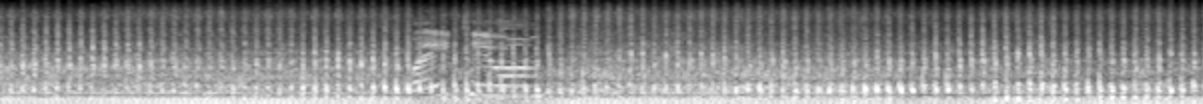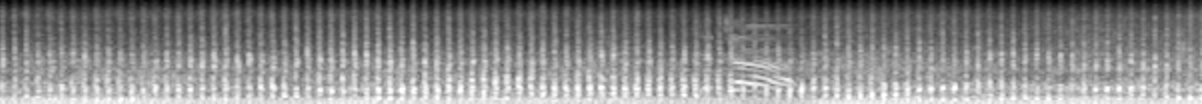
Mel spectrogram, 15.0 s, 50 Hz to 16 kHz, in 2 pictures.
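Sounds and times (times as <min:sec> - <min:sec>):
helicopter rotors beating: 0:00.0 - 0:15.0.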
